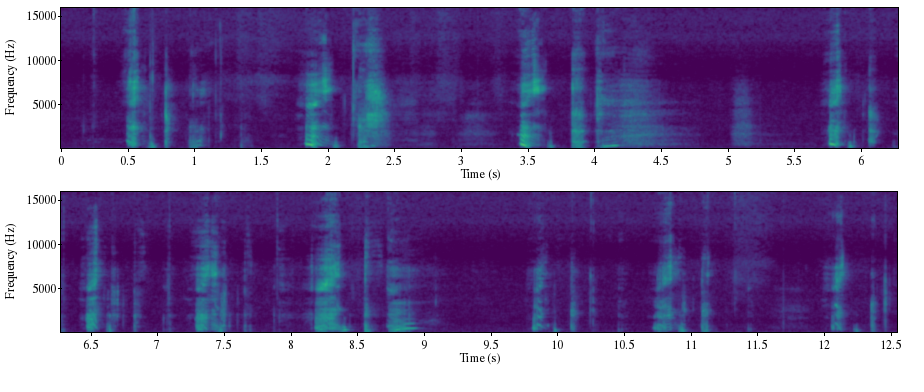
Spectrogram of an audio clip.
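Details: Allergic sneezing from pollen: a rapid series of short, sharp sneezes, more than a dozen in about twelve seconds.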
